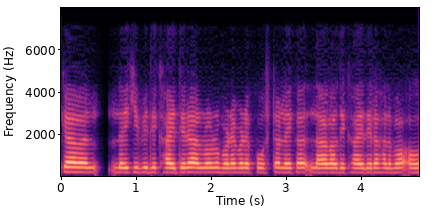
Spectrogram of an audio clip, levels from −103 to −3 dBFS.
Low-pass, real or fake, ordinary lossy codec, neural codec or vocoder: 7.2 kHz; fake; none; codec, 16 kHz in and 24 kHz out, 1 kbps, XY-Tokenizer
